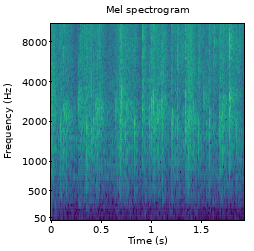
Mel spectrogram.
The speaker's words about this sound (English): Hand claps, everyone. Hand claps. Thank you very much.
